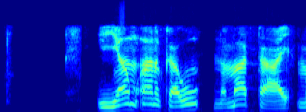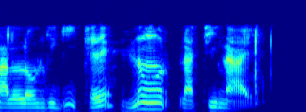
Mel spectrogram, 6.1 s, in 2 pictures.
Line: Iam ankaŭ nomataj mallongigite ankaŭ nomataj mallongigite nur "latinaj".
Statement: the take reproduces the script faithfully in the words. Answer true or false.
false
